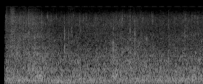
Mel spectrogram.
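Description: Steady rush of wind and small waves lapping on open lake water, with a faint low hum underneath.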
